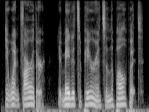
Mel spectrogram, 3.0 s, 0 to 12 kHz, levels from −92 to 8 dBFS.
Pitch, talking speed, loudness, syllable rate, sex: 145 Hz, 200 wpm, -18 LUFS, 6.0 syllables/s, female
